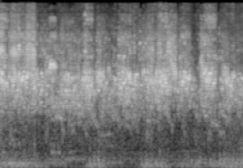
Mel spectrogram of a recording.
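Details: Many budgerigars in a colony aviary chirping together, a dense continuous chatter of high squawks and warbles with no pauses.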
